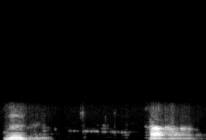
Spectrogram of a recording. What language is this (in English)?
Maithili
